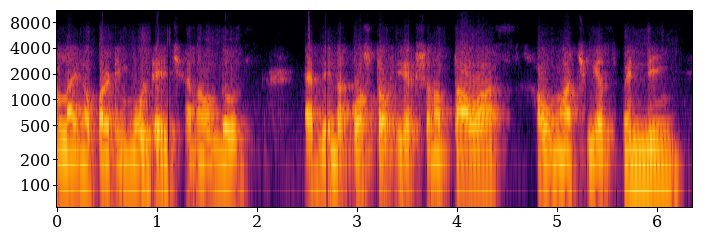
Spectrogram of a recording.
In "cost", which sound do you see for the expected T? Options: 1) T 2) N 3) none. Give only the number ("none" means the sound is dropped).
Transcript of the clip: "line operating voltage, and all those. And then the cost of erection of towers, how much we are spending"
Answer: 1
